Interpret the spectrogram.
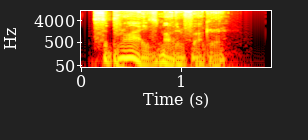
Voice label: surprise; cstrike; QuakeSounds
